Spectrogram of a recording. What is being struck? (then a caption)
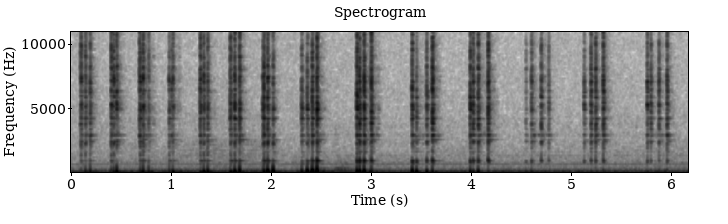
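Small aluminum soda can. A small aluminum Fanta soda can, held in the hands, is tapped with fingernails. The result is a quick run of sharp, dry, tick-like taps with very short ring, some in tight pairs.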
